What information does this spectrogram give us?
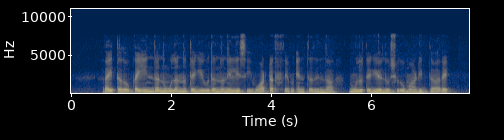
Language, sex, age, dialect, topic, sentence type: Kannada, female, 41-45, Mysore Kannada, agriculture, statement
